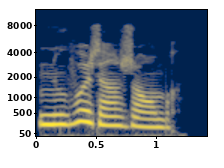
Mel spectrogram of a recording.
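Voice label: "nouveau gingembre", French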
